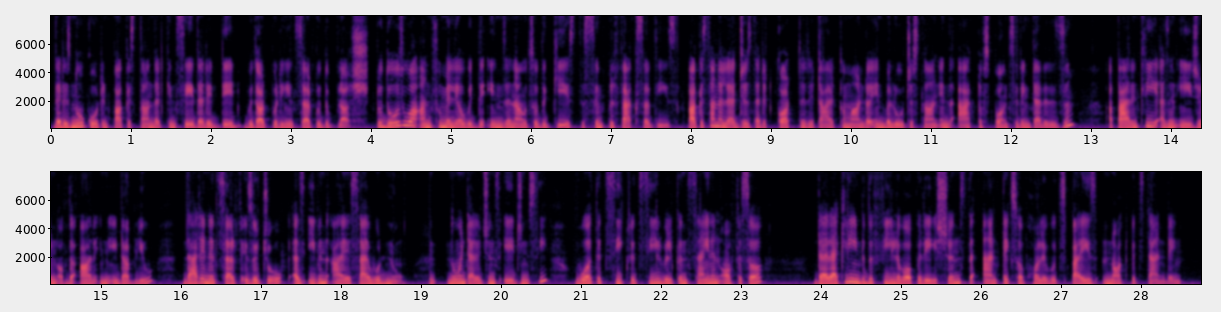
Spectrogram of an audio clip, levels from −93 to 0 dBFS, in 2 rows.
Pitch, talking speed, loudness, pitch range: 195 Hz, 195 wpm, -35 LUFS, 180-210 Hz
